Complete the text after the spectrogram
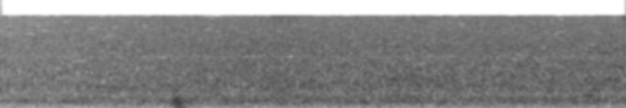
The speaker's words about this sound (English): You're just going to have to listen closely, and especially based on the rain hitting the tent.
